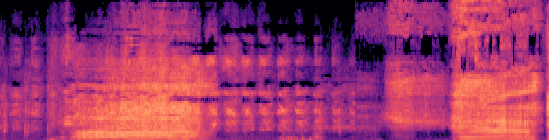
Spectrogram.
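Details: Father's short snorting snores between loud bursts of crying from a startled baby disturbed by the snoring.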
